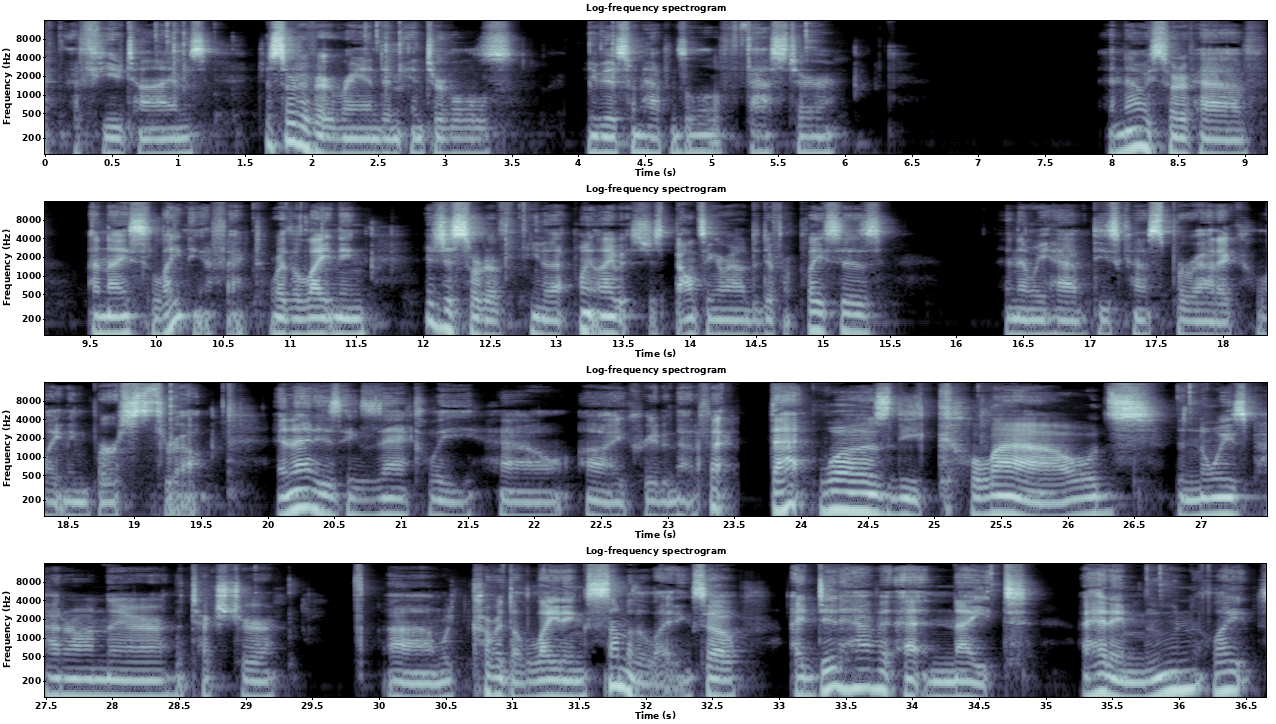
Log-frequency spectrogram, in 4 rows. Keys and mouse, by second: 1.0 shift+d, 2.6 shift+d, 3.8 alt+a, 3.8 c, 4.0 s, 6.0 space, 8.4-11.6 middle drag, 11.6 space, 12.2 space, 16.4 space, 16.8 space, 18.4 space, 19.1 KP_0, 19.5 space, 23.5-26.8 drag, 23.5 space, 33.1-34.4 middle drag, 34.4-35.8 drag, 35.8-36.6 middle drag.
